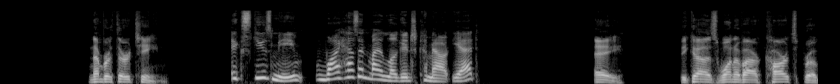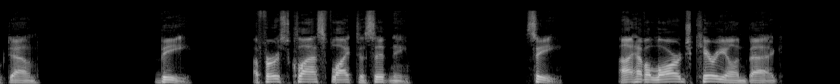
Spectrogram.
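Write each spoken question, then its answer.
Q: Excuse me, why hasn't my luggage come out yet?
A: A: Because one of our carts broke down.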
